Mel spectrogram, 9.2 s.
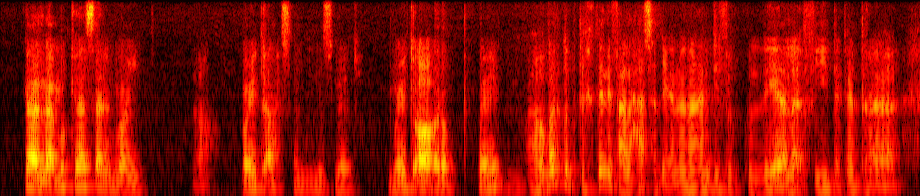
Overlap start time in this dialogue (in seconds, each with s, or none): none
